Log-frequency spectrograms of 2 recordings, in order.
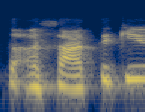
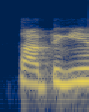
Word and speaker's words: Satyaki: You can call it Satyaki also. You can call it Satyaki also. Satyaki is more Sanskrit pronunciation, and Satyaki is more Hindi.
